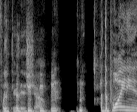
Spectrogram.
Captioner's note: laugh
